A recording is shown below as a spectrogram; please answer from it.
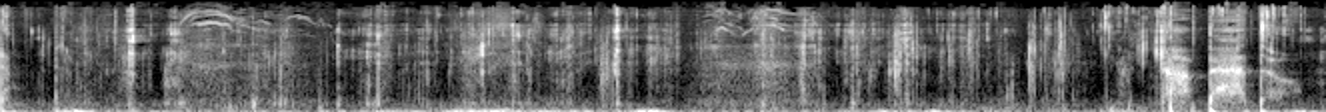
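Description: Close crunching bites and moist chewing of a Subway sandwich, ASMR-style, with soft whispery sounds and brief crackles scattered throughout.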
